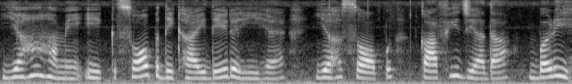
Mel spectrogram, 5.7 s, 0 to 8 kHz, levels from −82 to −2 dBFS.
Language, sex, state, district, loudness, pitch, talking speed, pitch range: Hindi, female, Bihar, West Champaran, -17 LUFS, 240 Hz, 135 wpm, 220-270 Hz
